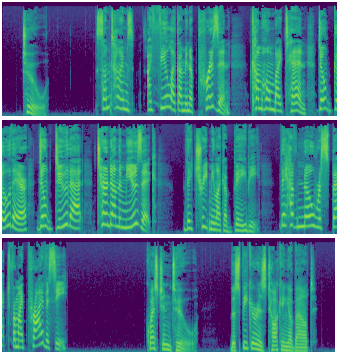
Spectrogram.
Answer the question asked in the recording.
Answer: My parents forget that I'm 17 years old.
